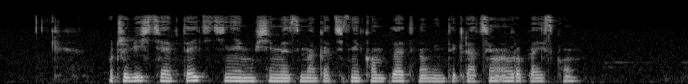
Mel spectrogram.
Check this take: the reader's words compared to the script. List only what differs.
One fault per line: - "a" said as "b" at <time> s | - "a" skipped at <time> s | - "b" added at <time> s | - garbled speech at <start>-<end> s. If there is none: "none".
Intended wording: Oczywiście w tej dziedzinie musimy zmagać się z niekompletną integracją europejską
- "się" skipped at 3.4 s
